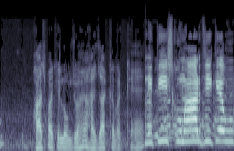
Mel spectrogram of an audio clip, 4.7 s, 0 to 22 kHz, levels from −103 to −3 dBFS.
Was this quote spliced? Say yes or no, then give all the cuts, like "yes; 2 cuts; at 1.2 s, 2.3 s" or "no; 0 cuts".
yes; 1 cut; at 2.9 s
